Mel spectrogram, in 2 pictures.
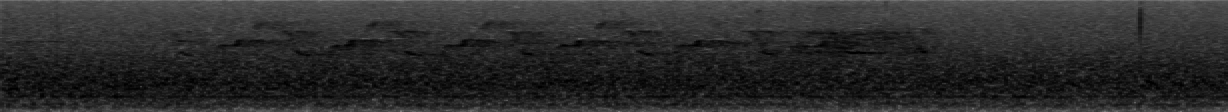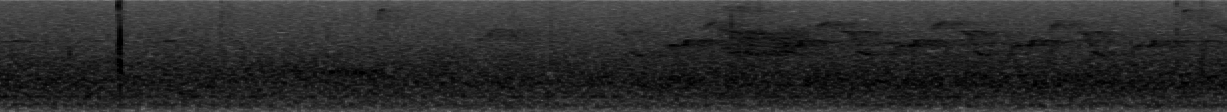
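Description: A small songbird singing two bouts of a quick, repeated two-note chirping phrase over a steady soft hiss. A single sharp click comes about halfway through.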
